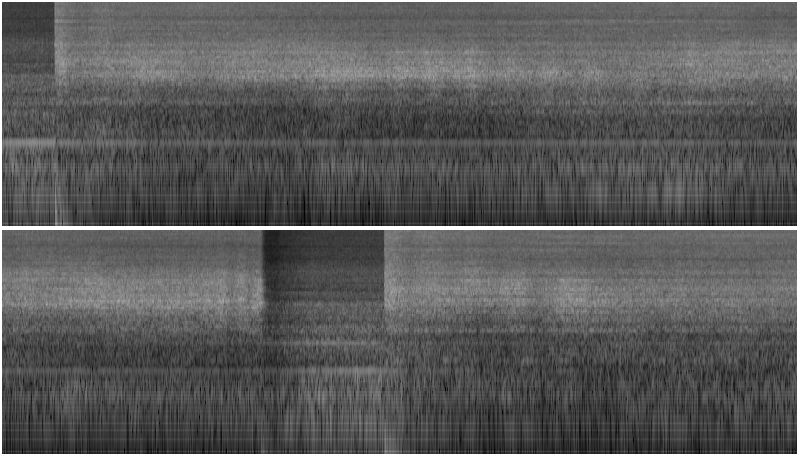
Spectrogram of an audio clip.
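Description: A blast cabinet fires abrasive at a metal workpiece with a loud, steady, close hiss. The hiss cuts out briefly near the end and then resumes.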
